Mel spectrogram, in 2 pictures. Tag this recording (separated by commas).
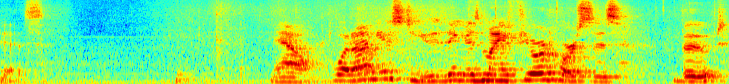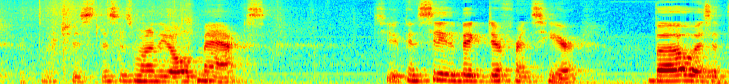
Speech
